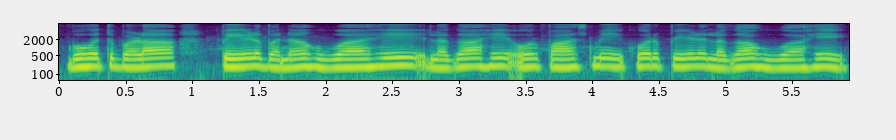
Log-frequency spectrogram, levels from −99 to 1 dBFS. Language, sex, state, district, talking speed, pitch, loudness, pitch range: Hindi, female, Haryana, Rohtak, 170 wpm, 190 Hz, -13 LUFS, 185-200 Hz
